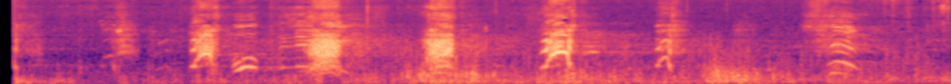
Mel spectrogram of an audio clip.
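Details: Belgian Malinois, an imported male dog trained in protection work, barking in short sharp bursts about once a second during a training session, with a man's excited shouting mixed in.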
